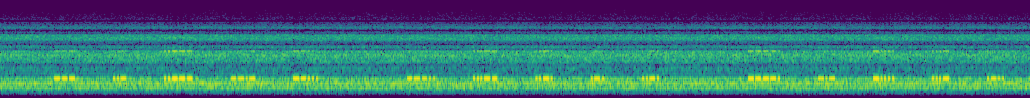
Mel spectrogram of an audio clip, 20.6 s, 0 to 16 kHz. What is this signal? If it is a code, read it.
Morse code, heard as a keyed tone, machine-sent, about 32 wpm, spaced as for 10 wpm, 740 Hz, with radio static and a narrow filter. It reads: OU2Q7 83FRF 9K6VL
